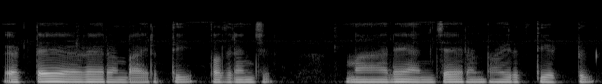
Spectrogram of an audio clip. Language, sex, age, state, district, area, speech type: Malayalam, male, 45-60, Kerala, Palakkad, urban, spontaneous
